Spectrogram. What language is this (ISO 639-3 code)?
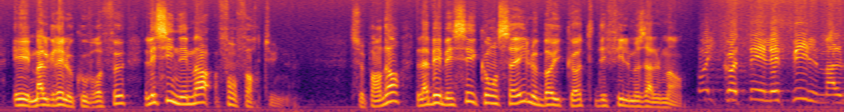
fra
